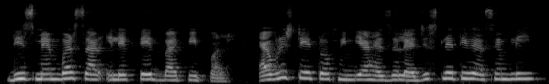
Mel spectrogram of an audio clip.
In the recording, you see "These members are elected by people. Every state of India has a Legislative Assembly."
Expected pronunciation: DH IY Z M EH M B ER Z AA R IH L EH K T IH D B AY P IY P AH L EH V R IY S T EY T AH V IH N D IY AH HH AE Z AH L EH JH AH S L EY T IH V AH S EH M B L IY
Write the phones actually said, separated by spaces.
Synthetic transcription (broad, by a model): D IY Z M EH M B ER S AA R IH L EH K T IH D B AY P IY P AH L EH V R IY S T EY T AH P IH N D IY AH HH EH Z AH L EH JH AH S L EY T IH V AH S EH M B L IY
